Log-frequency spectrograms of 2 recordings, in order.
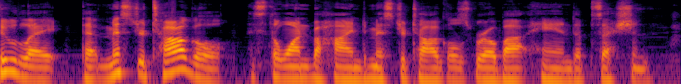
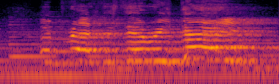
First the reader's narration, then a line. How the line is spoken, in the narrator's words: Toggle shouts back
